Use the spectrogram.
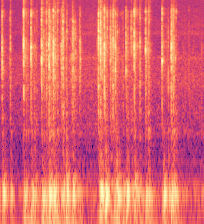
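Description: Rapid keystrokes on a computer keyboard, clattering in quick bursts with short pauses, close and clear with no talking over them.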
